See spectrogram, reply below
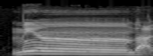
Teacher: The way you do is that you do not let your lips touch. They are trying to touch to pronounce the mim. Mim, but don't let them touch.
